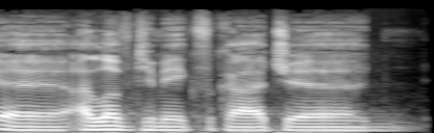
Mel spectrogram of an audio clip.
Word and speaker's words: focaccia: Also, I believe it's pronounced focaccia. – Fuck a chia, fuck a chia.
